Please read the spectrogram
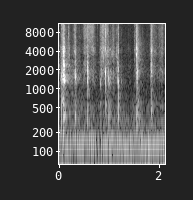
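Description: A tarot deck being shuffled by hand: a quick, irregular run of soft card-on-card slaps and swishes.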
